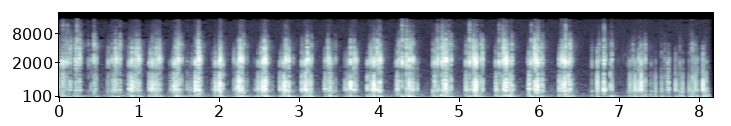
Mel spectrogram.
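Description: Long acrylic nail tips on curled fingers rapidly scratch and tap the surface of an unwrapped solid Roshen milk chocolate bar resting on fur. The result is a fast, irregular run of short, bright, dry clicks and scratches centered near 2 kHz, each dying away almost at once, over a low background rumble.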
